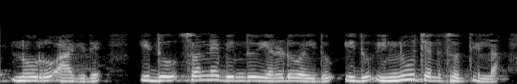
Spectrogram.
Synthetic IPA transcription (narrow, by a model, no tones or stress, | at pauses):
nuːɾuaːɡid̪e̞ | id̪usɔnːebind̪uɛɾɐɽuɐjd̪uid̪uʔinːuːt͡ʃɐlisut̪ːilːɐ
